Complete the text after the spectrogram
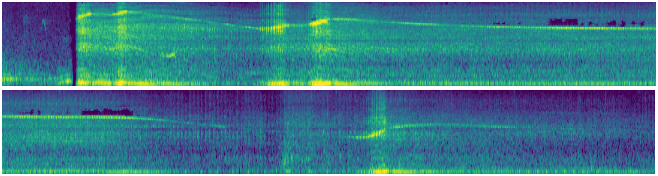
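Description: A longtail boat's long-shaft engine revs and runs over water.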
